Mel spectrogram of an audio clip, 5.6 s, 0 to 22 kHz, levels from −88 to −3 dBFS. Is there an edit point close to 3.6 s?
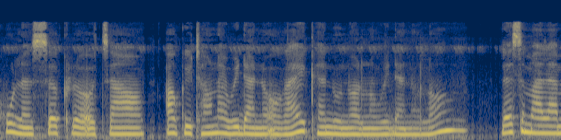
yes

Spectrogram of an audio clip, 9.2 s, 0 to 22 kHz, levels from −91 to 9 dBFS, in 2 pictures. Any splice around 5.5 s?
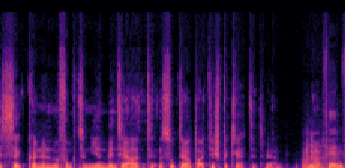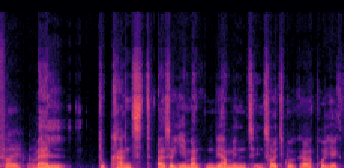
no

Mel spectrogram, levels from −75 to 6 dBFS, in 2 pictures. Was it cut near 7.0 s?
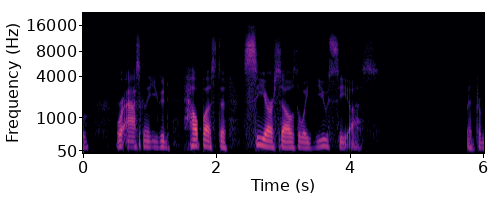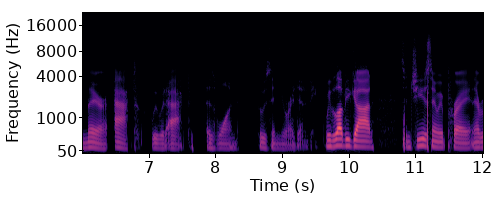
yes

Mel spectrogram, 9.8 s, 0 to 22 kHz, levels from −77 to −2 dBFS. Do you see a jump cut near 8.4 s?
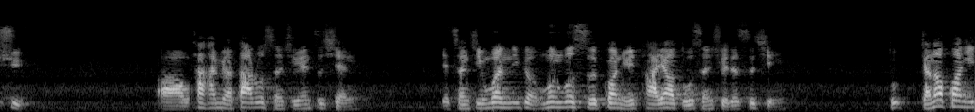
no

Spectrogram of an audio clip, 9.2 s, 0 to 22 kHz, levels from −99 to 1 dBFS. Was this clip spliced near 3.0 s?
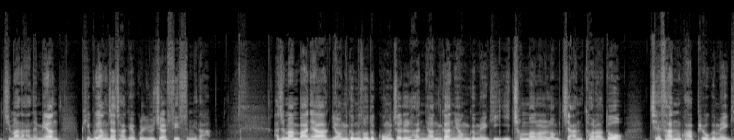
no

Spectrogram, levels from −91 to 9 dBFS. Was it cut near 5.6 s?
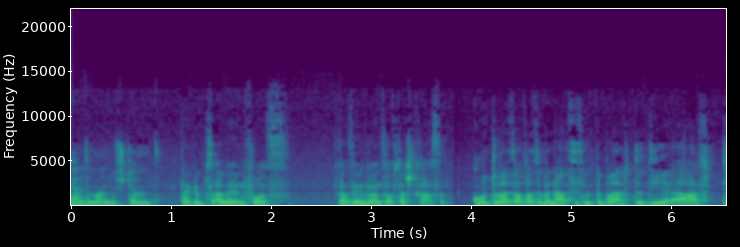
no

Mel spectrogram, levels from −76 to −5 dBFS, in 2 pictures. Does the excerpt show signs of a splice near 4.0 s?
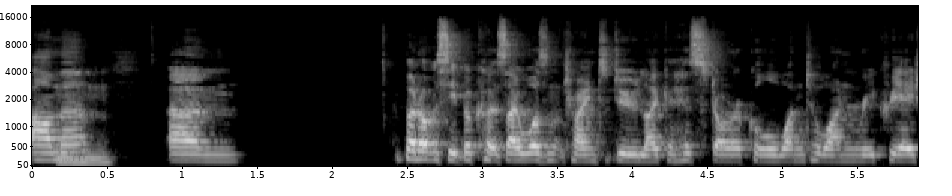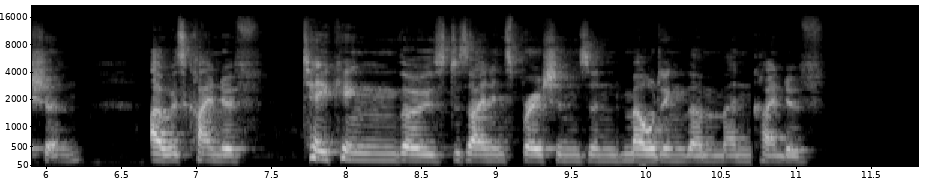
no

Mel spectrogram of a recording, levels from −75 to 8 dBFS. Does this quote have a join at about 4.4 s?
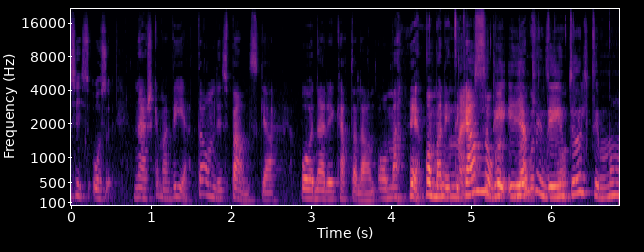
no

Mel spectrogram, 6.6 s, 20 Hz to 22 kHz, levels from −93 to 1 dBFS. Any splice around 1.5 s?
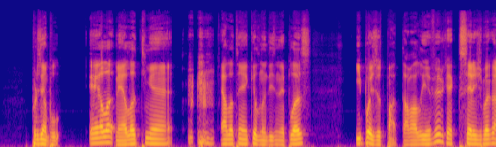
yes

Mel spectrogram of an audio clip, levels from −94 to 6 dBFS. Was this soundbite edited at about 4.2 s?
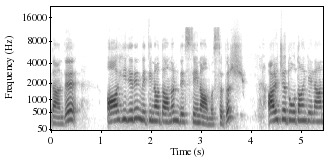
yes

